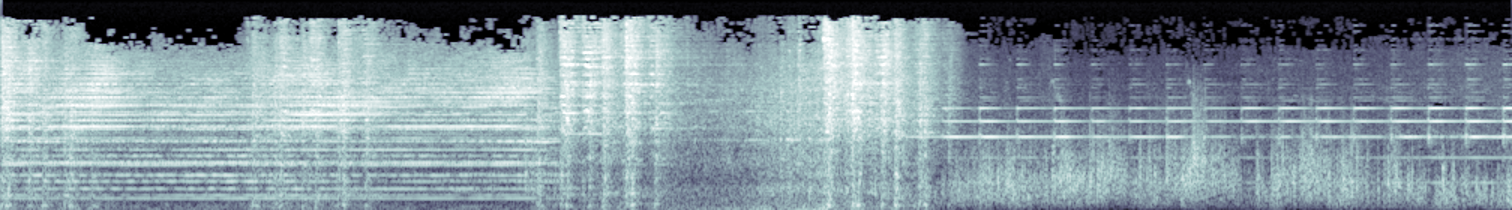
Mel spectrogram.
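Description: Freight train passing close by, its cars rumbling and clacking over the rail joints, with a train horn sounding for the first five seconds or so. After a cut about nine and a half seconds in, the low rumble drops away, leaving wind noise and a steady high ringing tone.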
